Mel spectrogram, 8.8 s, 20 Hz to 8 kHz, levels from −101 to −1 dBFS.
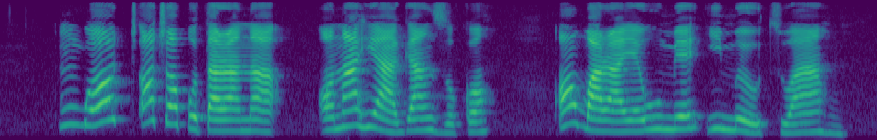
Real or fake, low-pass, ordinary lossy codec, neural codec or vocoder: real; 7.2 kHz; none; none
